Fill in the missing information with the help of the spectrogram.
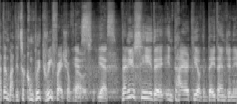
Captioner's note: none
